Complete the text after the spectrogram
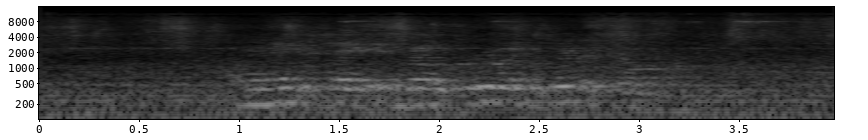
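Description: A woman talks quietly, some distance away.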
